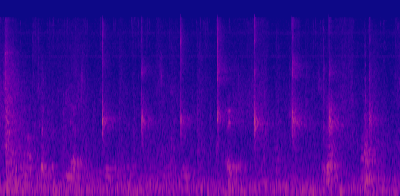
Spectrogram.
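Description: Finger snaps keeping a steady beat, a little under two a second, setting the tempo for a tune.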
